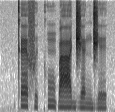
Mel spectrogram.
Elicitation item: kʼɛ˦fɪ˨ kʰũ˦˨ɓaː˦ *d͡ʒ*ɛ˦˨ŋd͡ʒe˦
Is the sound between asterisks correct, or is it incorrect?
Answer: correct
